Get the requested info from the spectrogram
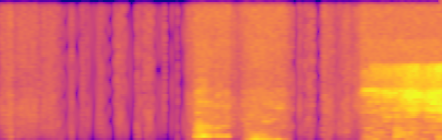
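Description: Near silence on a video-call line, with a couple of very faint, brief sounds about a second in.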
